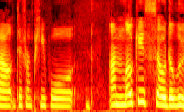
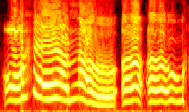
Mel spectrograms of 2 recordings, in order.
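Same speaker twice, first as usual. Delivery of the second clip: high, loud, very slow oh hell no; mock alarm; 9 semitones higher, 6 dB louder, much slower than usual. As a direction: stretch it out in playful shock. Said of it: "I was like".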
